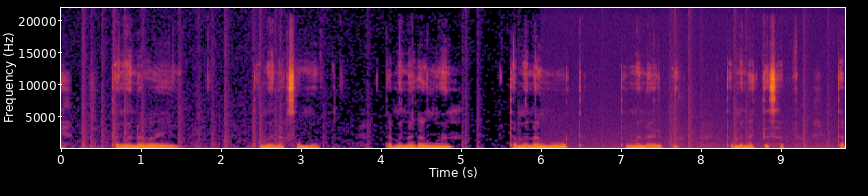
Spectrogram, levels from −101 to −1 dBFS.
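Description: A speech recording with overdone noise removal from 0.0 to 5.99 s: a heavy denoiser gates away bands near the noise floor, leaving twinkly near-silence, before the room noise, about 21 dB under the speech, comes back in.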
